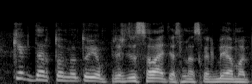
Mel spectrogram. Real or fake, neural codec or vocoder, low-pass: real; none; 7.2 kHz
